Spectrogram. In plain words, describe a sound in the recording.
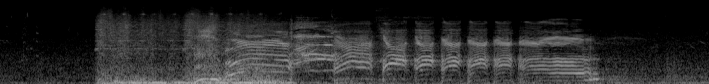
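Magic spell effects whoosh and chime.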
